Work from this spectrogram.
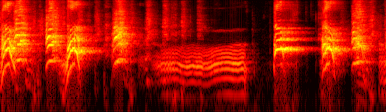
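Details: Two Pomeranians barking in duet: sharp, high yapping barks in quick bursts, broken by a drawn-out, wavering whine for about a second before the barking resumes.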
